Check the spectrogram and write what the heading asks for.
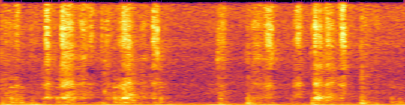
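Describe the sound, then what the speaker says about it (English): Pen writing a math question onto paper while solving an exam problem: faint, steady scratching strokes with soft taps, close and quiet over a low background hum, no talking. "let me write that question down"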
